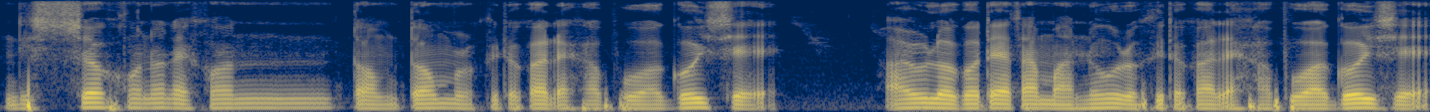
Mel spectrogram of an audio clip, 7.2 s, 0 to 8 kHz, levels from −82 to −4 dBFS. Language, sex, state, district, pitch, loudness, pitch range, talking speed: Assamese, male, Assam, Sonitpur, 110 Hz, -19 LUFS, 105-120 Hz, 145 wpm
